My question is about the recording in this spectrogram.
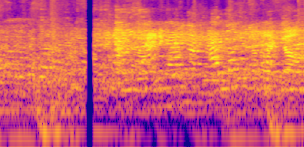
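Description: Several women talking and chattering at once in a busy room. The sound drops out completely for an instant about a second in.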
